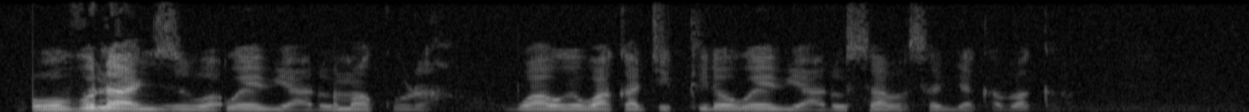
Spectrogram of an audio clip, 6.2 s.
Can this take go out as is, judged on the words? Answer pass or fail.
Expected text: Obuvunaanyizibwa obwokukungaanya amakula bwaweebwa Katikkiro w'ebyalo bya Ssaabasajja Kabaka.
fail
